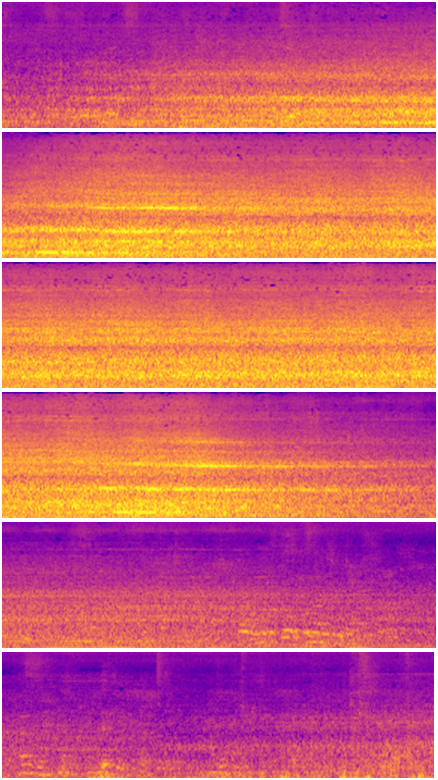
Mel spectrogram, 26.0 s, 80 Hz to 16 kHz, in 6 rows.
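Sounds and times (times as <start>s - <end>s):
train wheels rushing on rail: 0.0s - 18.6s
faint train whine: 0.0s - 26.0s.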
